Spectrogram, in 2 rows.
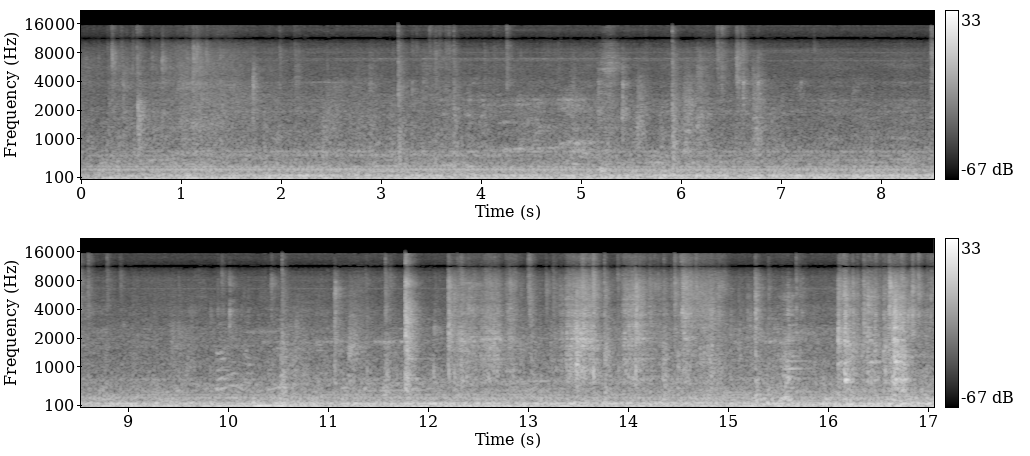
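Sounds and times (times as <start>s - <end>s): train carriage rumble: 0.0s - 17.0s.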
